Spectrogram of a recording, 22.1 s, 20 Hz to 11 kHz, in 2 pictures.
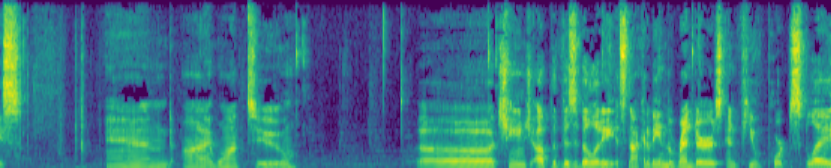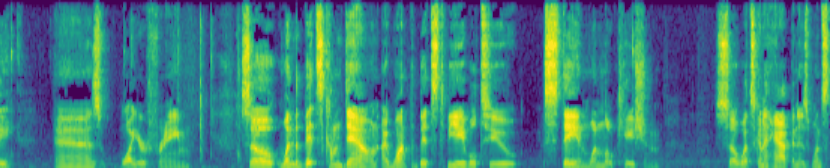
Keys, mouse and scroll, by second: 1.0 Tab, 3.9 click, 6.5 click, 8.1 click, 9.3 click, 9.9-10.9 scroll down 7, 11.2-12.8 drag, 14.1 KP_0, 17.5-18.7 drag, 19.5-22.1 drag.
